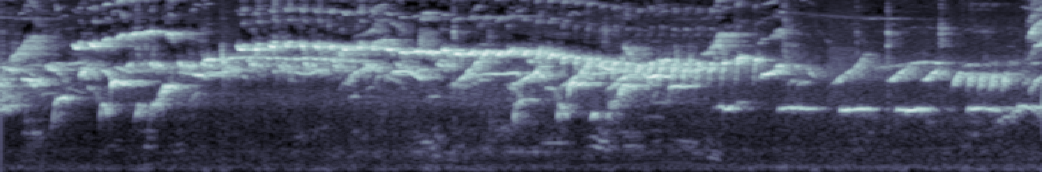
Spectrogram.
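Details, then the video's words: White-rumped shama in a mock singing competition: energetic varied warbling and chattering, ending with a run of evenly repeated short whistled notes. "Simulasi lomba murai batu"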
